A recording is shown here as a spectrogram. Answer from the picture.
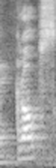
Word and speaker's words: corps: क्रॉप्स, कॉप्स और कॉप्स। पहले तो देखो प्रोनाउंसिएशन, इसका बोलेंगे क्रॉप्स, इसे बोलेंगे कोर, CORPS।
